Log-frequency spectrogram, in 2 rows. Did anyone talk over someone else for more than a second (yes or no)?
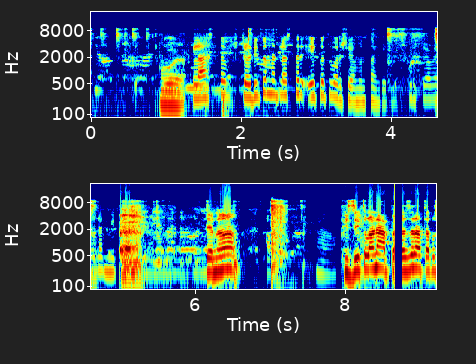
no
